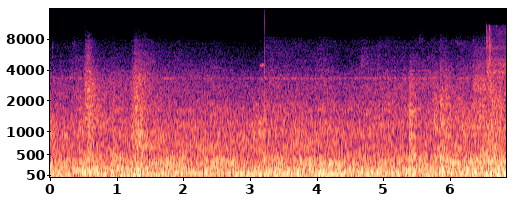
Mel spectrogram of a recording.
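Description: Passenger train running at speed: a steady rumble of wheels and coach, with a few sharp clacks as wheels pass over rail joints.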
